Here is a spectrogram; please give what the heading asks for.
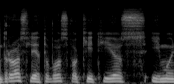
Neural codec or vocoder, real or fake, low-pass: none; real; 14.4 kHz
